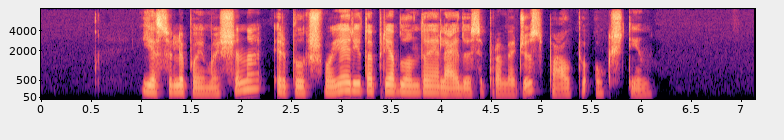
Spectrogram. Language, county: Lithuanian, Vilnius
